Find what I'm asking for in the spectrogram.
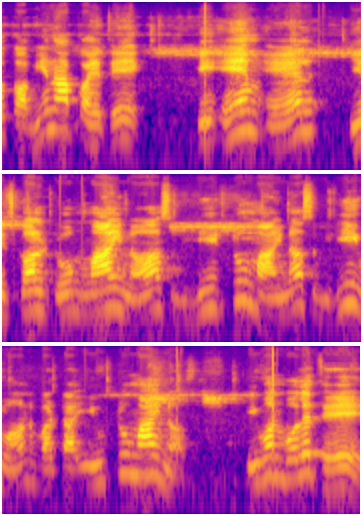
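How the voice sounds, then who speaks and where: A man teaching a physics lesson for exam preparation, mixing in English terms and answering his own questions. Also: sits high. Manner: lively, mixes English terms, asks and answers himself.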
